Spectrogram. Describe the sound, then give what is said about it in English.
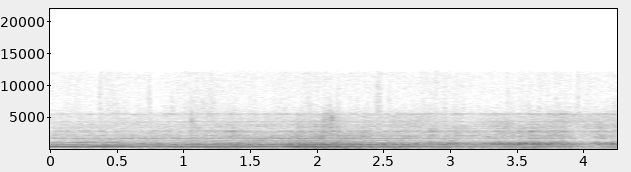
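A sleek, long streamliner passenger train rumbles steadily as it pulls out of New York, its engine drone and rolling hum loud and continuous, swelling slightly midway, with no voices. “A sleek, long streamliner heads out of New York.”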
